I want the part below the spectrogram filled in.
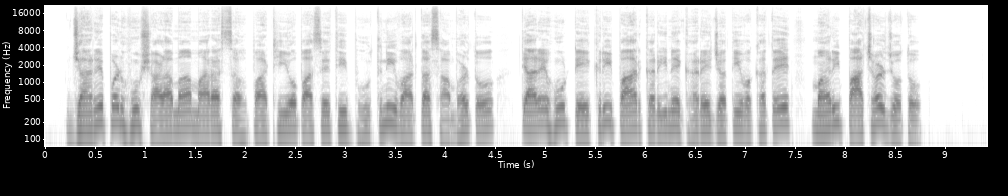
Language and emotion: Gujarati, fearful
